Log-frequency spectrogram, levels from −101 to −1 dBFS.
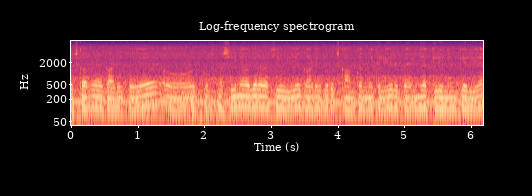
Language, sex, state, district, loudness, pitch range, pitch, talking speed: Hindi, male, Chandigarh, Chandigarh, -16 LUFS, 110-120 Hz, 115 Hz, 225 wpm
